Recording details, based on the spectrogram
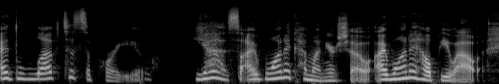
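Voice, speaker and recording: With an American accent, a woman speaks at a high pitch and a moderate pace, animated in tone and lively in intonation. The recording is very clean, with a silent background. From California. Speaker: real estate investor and podcast host. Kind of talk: interview conversation.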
